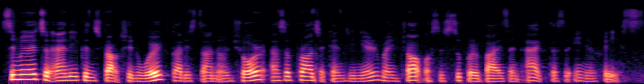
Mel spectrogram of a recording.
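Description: Pitched very deep and low, a woman speaks in a dark, mellow tone with ordinary pitch variation. She keeps a fairly quick pace with hardly any pauses. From Malaysia. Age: 20s. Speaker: environmental advisor, storyteller. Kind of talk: personal storytelling.

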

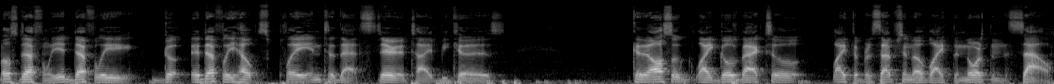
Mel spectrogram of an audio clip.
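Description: With an American accent, a man in a plain, everyday voice talks at a fairly quick pace, a fairly low pitch and fairly even intonation. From New York. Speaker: artist. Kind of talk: casual chat.

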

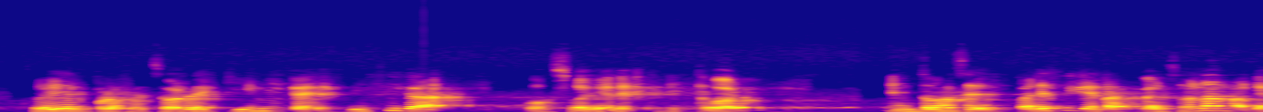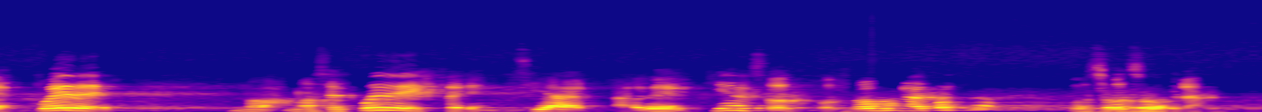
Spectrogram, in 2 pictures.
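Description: Over noticeable background noise, a man speaks at a fairly slow pace with a high pitch and lively intonation. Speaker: physics teacher and writer. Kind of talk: public talk at a book fair. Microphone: poor audio quality, interference from PA microphone.

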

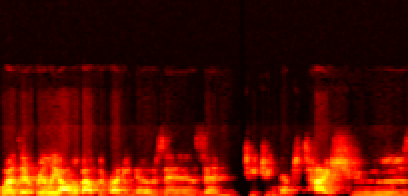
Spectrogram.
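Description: A woman speaks in a normal speaking voice with an American accent. Her pitch is fairly high and her intonation fairly even. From Montana. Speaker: entrepreneur and former educator. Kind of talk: interview / talk to a youth group.

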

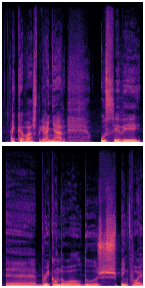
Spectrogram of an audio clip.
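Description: A man with a European Portuguese accent speaks at a very slow pace in a very deep, low voice. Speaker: radio show host. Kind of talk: casual interview and show hosting. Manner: animated.

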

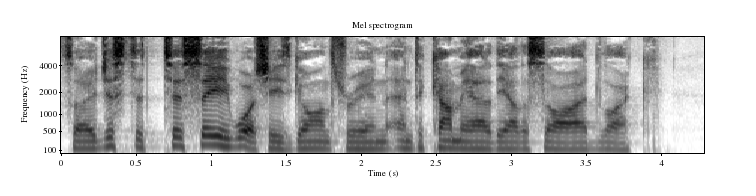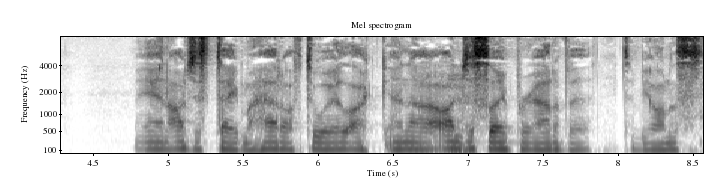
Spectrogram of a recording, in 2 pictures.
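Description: A man with an Australian accent, medium pitch, fairly even intonation and a fairly quick pace, in a very clean, dry, close recording with no echo and a silent background. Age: 30s. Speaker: strength coach and personal trainer. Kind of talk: casual interview chat.

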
